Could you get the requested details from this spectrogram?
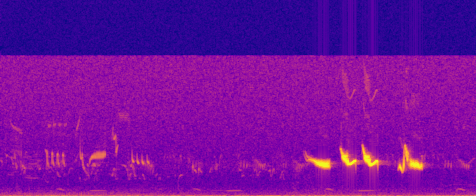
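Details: A common reed bunting at Wakka Primeval Flower Garden, Hokkaido, gives four quick, high, slurred notes near the end, with fainter chirps earlier, over a steady low rumble of wind.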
